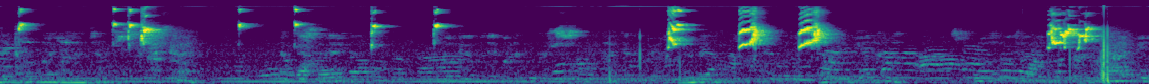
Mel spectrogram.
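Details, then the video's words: Lovebird chatter meant to lure others of its kind: a series of sharp, high chirps, several swelling into loud rasping squawks toward the end, over soft twitters and a low hum. "LOVE BIRD CEREWET DAN Memancing LOVE BIRD Yang Lain Pasti Ngikutin"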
